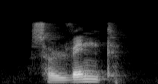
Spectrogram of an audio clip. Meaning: solvent
- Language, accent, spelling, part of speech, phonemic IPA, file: German, Austria, solvent, adjective, /zɔlˈvɛnt/, De-at-solvent.ogg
